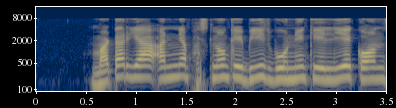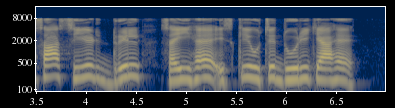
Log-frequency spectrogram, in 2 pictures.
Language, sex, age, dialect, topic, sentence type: Hindi, male, 18-24, Garhwali, agriculture, question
